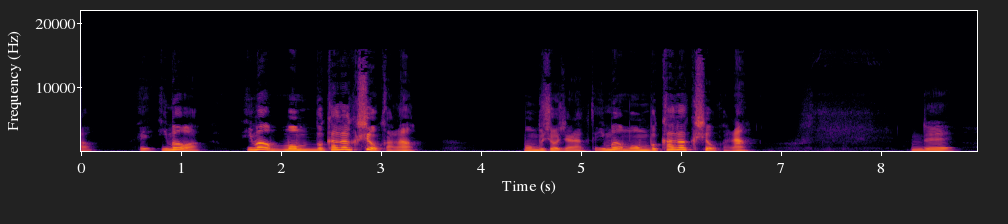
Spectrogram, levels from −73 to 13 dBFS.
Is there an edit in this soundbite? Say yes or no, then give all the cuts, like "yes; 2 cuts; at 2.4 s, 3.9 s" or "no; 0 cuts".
no; 0 cuts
